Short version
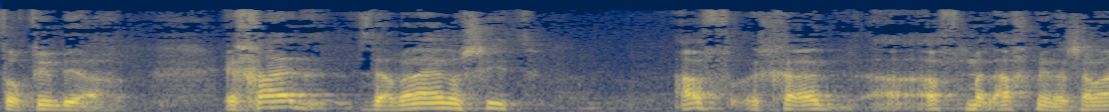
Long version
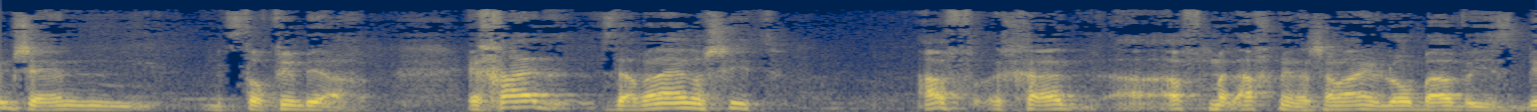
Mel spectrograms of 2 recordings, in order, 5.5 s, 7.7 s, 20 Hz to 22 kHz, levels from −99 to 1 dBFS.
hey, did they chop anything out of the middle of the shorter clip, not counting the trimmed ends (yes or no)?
no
